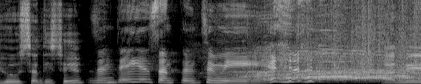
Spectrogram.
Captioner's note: cheers and applause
